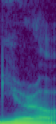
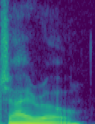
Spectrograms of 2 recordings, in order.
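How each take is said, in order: First: The word begins with a Y sound. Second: The word begins with a J sound. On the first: "some people call them Euro" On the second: "like the gyro"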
